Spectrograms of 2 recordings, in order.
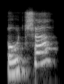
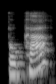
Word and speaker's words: bocce: Eager to see the opening ceremonies and to see Nico play bocce. Am I pronouncing it right? Boca? Bocce. Oh, geez, bocce.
